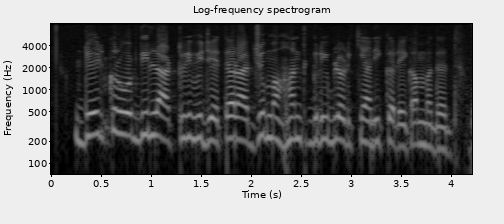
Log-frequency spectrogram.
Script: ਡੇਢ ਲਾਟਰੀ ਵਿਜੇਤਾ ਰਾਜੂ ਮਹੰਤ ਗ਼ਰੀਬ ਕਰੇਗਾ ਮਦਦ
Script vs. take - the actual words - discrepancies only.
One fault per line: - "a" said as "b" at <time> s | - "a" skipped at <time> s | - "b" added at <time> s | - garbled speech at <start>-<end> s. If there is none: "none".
- "ਕਰੋੜ ਦੀ" added at 0.6 s
- "ਲੜਕੀਆਂ ਦੀ" added at 2.8 s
